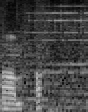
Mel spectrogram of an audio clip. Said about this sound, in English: The phone is ringing. Should I go pick it up?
